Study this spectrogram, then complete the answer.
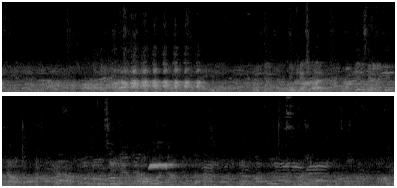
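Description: Young men shout and call out across an open field in the distance.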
